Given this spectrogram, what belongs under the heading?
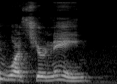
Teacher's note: we rise our intonation, or we show it like this, like a plane taking off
